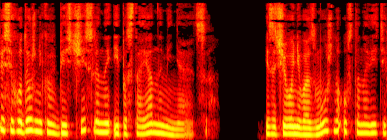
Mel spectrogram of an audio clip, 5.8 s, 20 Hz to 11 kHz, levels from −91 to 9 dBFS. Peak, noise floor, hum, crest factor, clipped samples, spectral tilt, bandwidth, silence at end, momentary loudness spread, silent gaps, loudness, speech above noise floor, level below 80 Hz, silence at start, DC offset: 0 dBFS; under -90 dBFS; none; 16 dB; under 0.1%; -5.5 dB/octave; 10.5 kHz; 0 s; 12 LU; 3.30-3.85 s; -15 LUFS; over 75 dB; -58 dBFS; 0 s; under 0.1%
